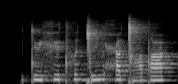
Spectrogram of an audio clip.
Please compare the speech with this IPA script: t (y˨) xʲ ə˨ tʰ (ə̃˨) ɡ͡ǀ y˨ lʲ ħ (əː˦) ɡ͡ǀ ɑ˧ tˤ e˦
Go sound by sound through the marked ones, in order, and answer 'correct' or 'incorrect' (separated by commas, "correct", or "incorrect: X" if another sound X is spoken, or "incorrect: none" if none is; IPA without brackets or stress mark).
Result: correct, incorrect: ə˨, incorrect: ə˦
